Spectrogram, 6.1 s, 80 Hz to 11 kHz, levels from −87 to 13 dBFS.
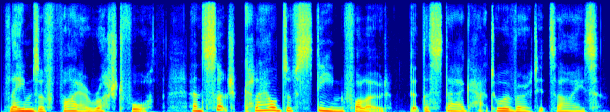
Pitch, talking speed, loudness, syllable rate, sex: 215 Hz, 185 wpm, -18 LUFS, 4.2 syllables/s, female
